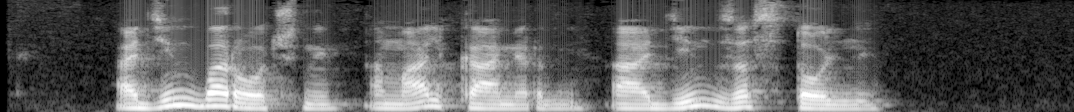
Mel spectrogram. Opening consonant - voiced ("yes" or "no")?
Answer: yes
